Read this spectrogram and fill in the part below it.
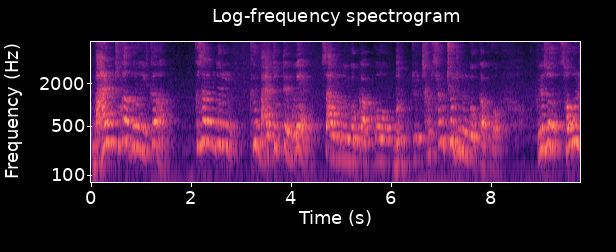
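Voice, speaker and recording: Animated male pastor preaching in an echoey church. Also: high voice. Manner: animated, playful, mimics dialect phrases. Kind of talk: sermon. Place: church sanctuary. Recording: echoey, distant, faint hiss.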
